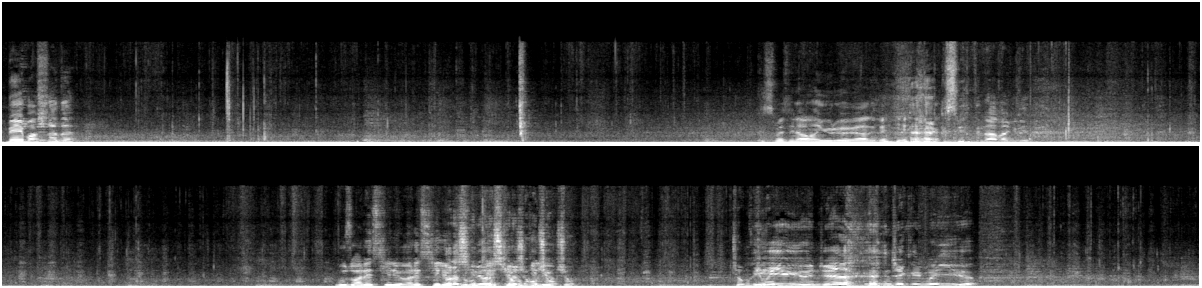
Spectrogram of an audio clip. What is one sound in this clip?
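A dog chews wet raw meat close by.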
